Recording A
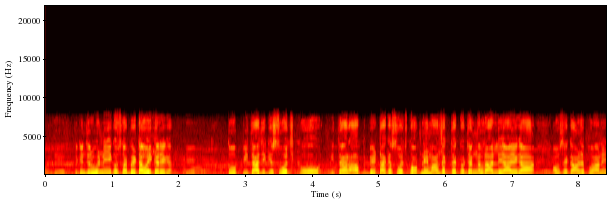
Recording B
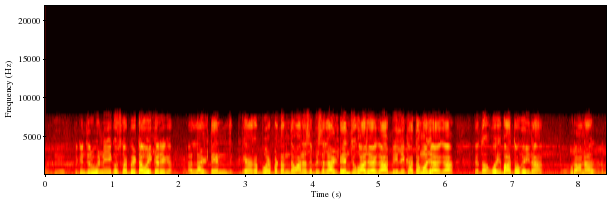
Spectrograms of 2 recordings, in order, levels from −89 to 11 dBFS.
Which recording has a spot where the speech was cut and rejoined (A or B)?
B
